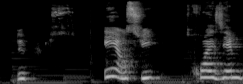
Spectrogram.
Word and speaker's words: plus: Parler une langue étrangère n'est pas un plus, c'est une nécessité. 3 + 5 est ég 8. Donc là plus a un nom, donc on va prononcer le s.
